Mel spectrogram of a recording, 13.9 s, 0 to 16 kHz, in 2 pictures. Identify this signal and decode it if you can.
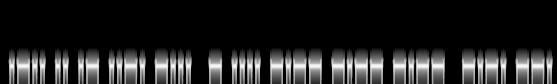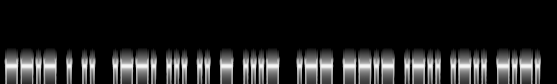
Morse code, heard as a keyed tone, about 25 wpm, 800 Hz. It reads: LIAFB THYYY CGQEI PSITV WQLLC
